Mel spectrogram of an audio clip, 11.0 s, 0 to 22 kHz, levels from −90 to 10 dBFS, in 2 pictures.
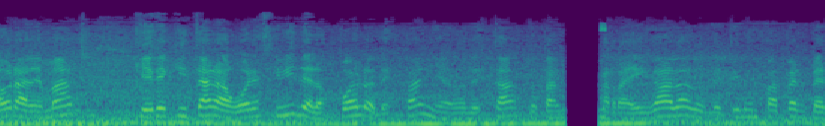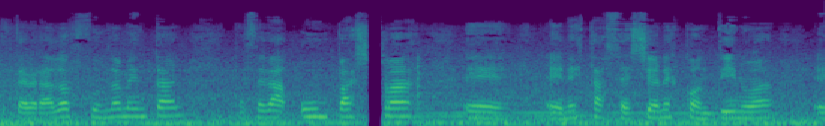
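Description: At 3.76 s the sound fades out over about 20 ms and stays silent until 4.04 s, then again from 7.94 s to 8.10 s: a digital broadcast dropout, where the receiver muted on corrupt frames and the programme resumes later, the gap lost. The holes, roughly 210 ms and 85 ms, fit five and two lost frames. A waveform shows flat lines with short tapered edges; a spectrogram shows blank vertical bands across all frequencies.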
